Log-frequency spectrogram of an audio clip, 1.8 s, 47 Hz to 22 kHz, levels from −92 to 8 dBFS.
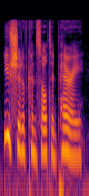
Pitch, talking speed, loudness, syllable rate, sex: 190 Hz, 165 wpm, -16 LUFS, 5.1 syllables/s, female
